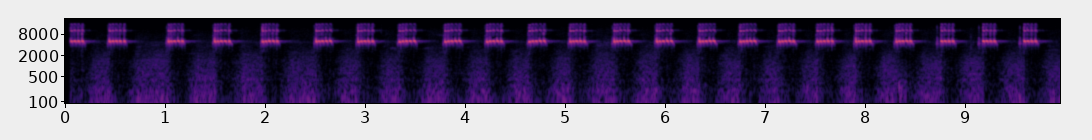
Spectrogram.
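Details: A European field cricket (Gryllus campestris) chirps steadily to attract a female, bright pulsed chirps repeating about twice a second.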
